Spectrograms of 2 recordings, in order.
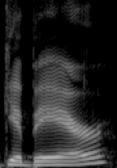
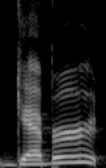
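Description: First: "Gebert" as guh-BARE, silent T; tentative rising "Gebert", rhymed with bear; French-style pronunciation. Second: "Gebert" with a hard final T, stressed up front; English-style "Gebert", final T sounded; anglicized pronunciation. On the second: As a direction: say "Gebert" the English way, GEB-ert. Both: Shown as a demonstration. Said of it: "I don't know how it's pronounced".

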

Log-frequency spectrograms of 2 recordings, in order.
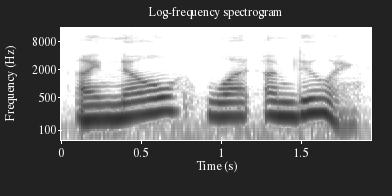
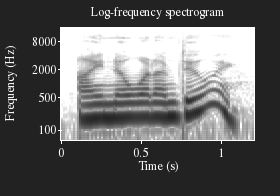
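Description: First: "I know what I'm doing" slowed right down; measured, word-by-word insistence; slow, deliberate repeat. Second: Said in the usual way. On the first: Retold or imitated. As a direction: spell out each word slowly and firmly. Repeated reassurance, second take slower.

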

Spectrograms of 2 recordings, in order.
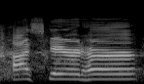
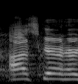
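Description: First: Slow words through laughter; laughing. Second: Said in the usual way. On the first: Real, not acted. Laughing about the scare.

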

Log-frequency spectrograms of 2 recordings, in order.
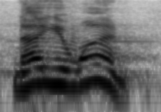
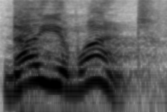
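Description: First: "No, you won't" with the weight on "won't"; stress on won't. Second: "No, you won't" with the weight on "you"; stress on you. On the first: Preacher rebutting hell-party Aussies, leaning on "won't". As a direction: land hard on "won't". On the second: Preacher repeats the rebuttal to the congregation, hitting "you". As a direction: point at them with "you". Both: Acted.

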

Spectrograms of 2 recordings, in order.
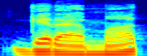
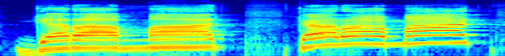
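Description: First: Low, loud mock-Greek greeting; bad Greek accent. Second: Bad Greek accent. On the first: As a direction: put on a heavy, terrible Greek accent, deep and loud. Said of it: "Corbyn wants me to do this". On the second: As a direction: belt out a terrible Greek accent, rising on the repeat. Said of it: "that is a terrible Greek accent". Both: Shown as a demonstration.

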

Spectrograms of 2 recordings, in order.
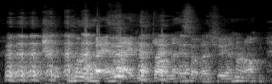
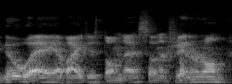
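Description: First: Much louder and higher, laughing through it; loud laughing no way, stressed high; laughing scream. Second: Loud, amazed, a laugh breaking in; loud disbelief with a chuckle; excited disbelief. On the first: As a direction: shriek it with joy, laughing. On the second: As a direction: say no way as if you can't believe it. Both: Retold or imitated. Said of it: "I was, like, screaming".

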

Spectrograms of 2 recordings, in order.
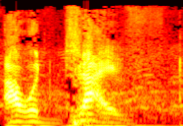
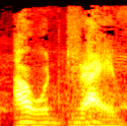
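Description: First: Slower bold shout. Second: Mock bold shout. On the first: Pretend. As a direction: shout "I will drive" slowly, stretching each word. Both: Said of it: "God has given me a car".

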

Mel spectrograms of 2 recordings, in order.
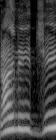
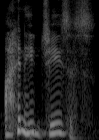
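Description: First: High, urgent blurt; eager outcry. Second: Soft, slow retold confession; hushed plea. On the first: Acted. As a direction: cry out like someone suddenly hooked. Fish grabs hook, blurts plea. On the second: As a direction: confess it quietly and earnestly, as he did. Retells man's earnest confession.

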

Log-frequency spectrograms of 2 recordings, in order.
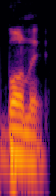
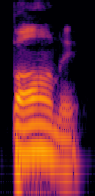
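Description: First: "bonnet" with a short o; contrasted "bonnet". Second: "barnet" with a long ah and no r; Cockney "barnet". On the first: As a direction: say "bonnet" as BON-it, short first vowel. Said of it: "No, no, it's barnet". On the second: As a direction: say "barnet" as BAH-nit. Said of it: "not bonnet". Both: Shown as a demonstration.

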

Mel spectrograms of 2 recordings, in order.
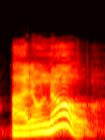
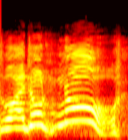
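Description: First: Said in the usual way. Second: High, loud, drawn-out mock protest; exasperated protest. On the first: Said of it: "the thief on the cross goes". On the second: Thief answering the angel's challenge, loud exasperated protest. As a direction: protest helplessly, pitched way up and stretched out.

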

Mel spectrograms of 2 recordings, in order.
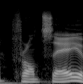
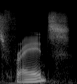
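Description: First: Francais said "fron-say"; French-style "Francais" with a nasal first vowel; French pronunciation. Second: France with a short a, as in "pants"; everyday Aussie "France"; Australian pronunciation. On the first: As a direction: say Francais ending in "say". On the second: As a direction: say France with the vowel of "cat". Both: Shown as a demonstration. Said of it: "saying that word that particular way".

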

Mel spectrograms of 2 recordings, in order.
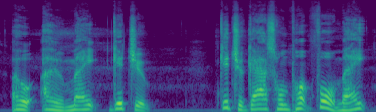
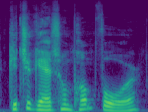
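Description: First: Higher, louder put-on British accent; mock British accent. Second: Badly faked British accent, higher pitched; a tentative stab at British shop talk; attempted British accent. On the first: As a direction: lay on the British "mate" accent. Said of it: "that's better, right?". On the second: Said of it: "in British accents".

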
